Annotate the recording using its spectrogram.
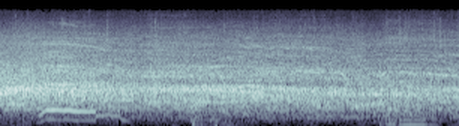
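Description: Audience cheering and whooping, a steady roar of crowd noise with scattered individual shouts on top.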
